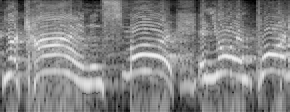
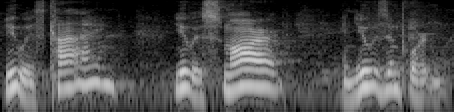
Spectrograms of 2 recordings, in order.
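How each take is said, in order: First: High, loud and slow, ringing out; preached affirmation. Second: Almost whispered, very gentle; tender nanny voice. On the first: Preacher proclaiming the nanny's words, slow ringing call. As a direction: proclaim it over the room. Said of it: "Evelyn saying". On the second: Ebeline to the little girl in her lap, soft tender words. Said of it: "and she says". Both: Acted.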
